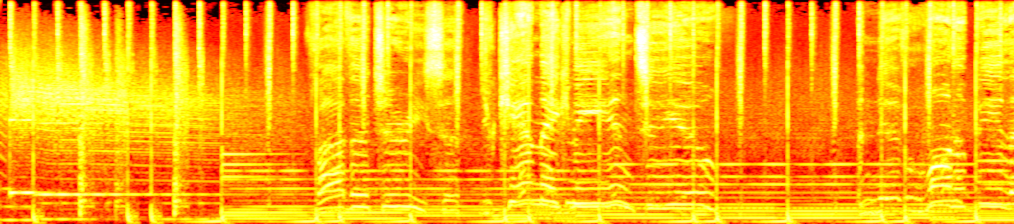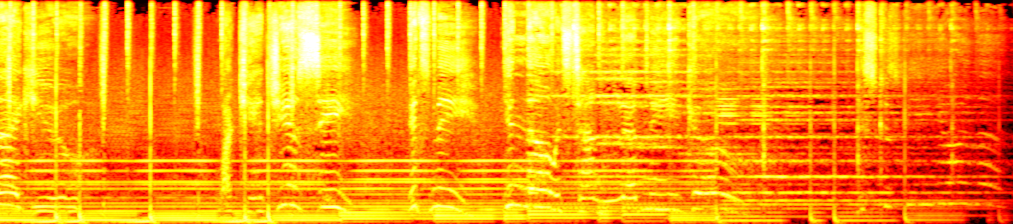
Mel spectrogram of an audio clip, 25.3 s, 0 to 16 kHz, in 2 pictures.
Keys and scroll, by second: 23.9-24.4 scroll, 24.9 scroll.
